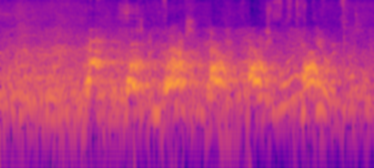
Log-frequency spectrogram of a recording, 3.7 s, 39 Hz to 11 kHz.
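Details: Poodle Lyalya competing in a qualifying round at the CACAG "Zooshow in Gavan" show, ring A3, 29 March 2015: six sharp, evenly spaced barks roughly every 0.4 seconds over a murmur of people talking indoors.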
